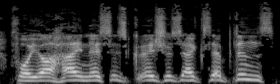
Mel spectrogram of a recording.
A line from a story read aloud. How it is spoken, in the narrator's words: quavered von Saldern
